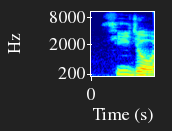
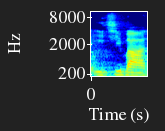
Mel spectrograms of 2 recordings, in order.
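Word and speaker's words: 市場: Mặc dù shijo là thị trường, Nếu đọc là Ichiba thì có nghĩa là chợ, nhưng đây chắc là thị trường, đọc là Shijo nhá.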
